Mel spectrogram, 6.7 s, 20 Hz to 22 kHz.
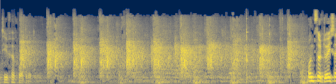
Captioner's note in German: Beifall CDU und BÜNDNIS 90/DIE GRÜNEN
